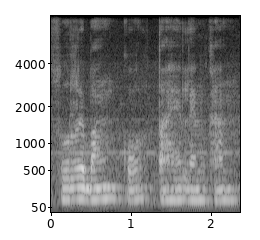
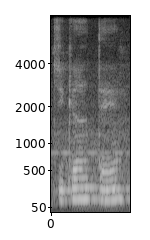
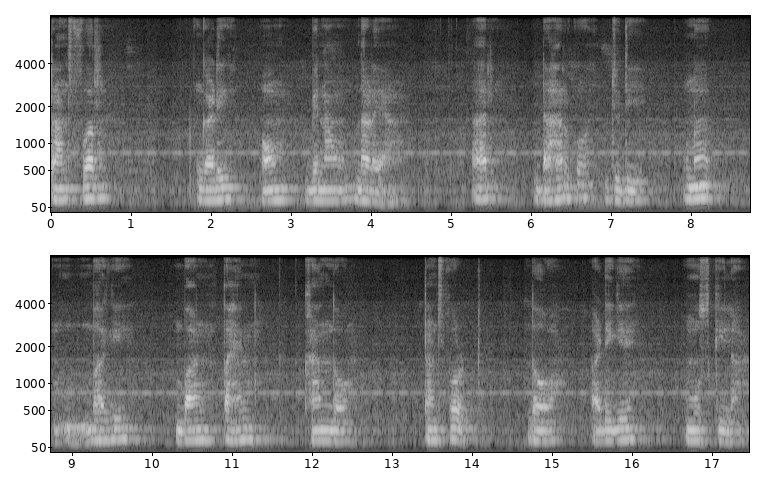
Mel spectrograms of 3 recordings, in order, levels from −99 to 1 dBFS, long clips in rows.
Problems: constant background noise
